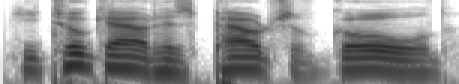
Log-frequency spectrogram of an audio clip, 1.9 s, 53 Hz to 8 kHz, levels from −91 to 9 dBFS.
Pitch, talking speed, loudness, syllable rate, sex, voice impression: 120 Hz, 220 wpm, -16 LUFS, 3.9 syllables/s, male, very masculine, very adult-like, thick, slightly tensed, slightly weak, slightly dark, soft, clear, fluent, slightly cool, intellectual, refreshing, slightly sincere, calm, slightly mature, slightly friendly, slightly reassuring, unique, elegant, slightly wild, slightly sweet, lively, slightly kind, slightly intense, modest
